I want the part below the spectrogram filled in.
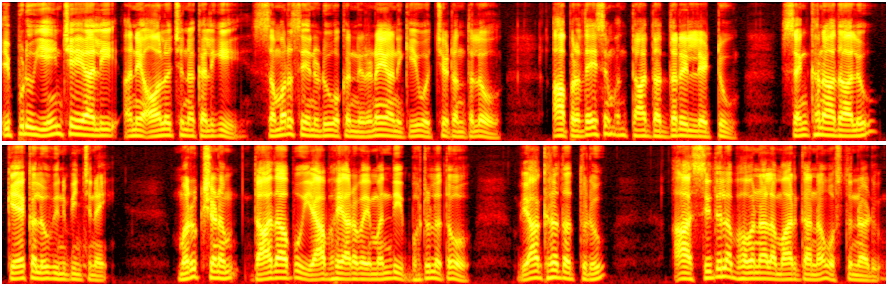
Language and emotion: Telugu, neutral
